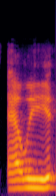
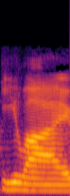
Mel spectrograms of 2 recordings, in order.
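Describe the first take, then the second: First: The name ends with an 'ee' sound. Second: The name ends with an 'eye' sound. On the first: The speaker calls it right. "it's Ellie" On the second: The speaker calls it wrong. "not Eli"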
